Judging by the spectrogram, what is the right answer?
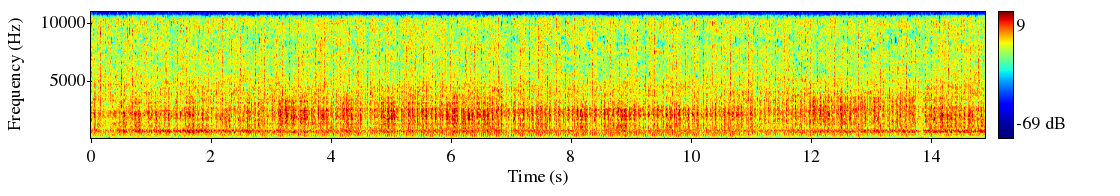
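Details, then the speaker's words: Small RC Whippet flathead engine with CDI ignition and water pump circulating through pipes, running after priming and restart; fast, buzzy, high-pitched steady running with no misses or stumbles. "Sounds cool, huh? You can hear the water pump going on there."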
